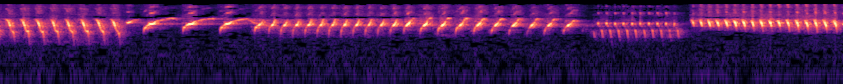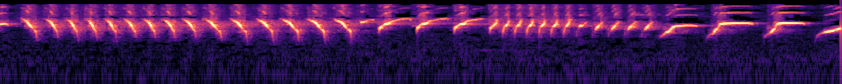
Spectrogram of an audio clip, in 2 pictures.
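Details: Loud canary song aimed at readying females for breeding, mixing fast buzzy rolls, rising whistled chips and a brief harsh burst, before closing with looping slurred whistles.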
